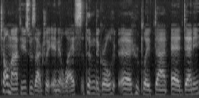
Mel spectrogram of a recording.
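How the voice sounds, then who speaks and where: With music in the background, a woman speaks in a Scottish accent. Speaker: horror film podcast co-host. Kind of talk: casual film review chat. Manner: animated.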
